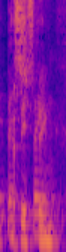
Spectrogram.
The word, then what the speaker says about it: Bisping: Bisping.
